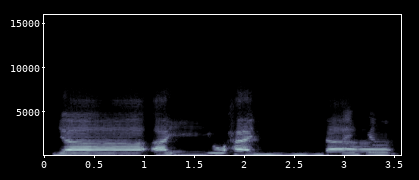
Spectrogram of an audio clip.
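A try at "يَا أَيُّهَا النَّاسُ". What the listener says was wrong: panjang ya tu. Empat harokat.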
